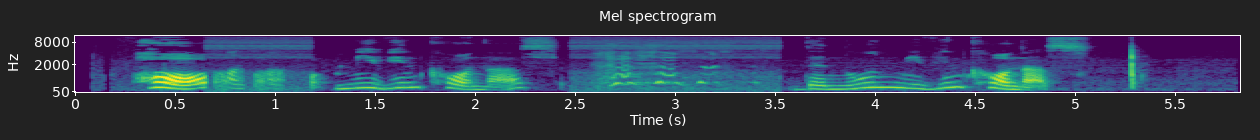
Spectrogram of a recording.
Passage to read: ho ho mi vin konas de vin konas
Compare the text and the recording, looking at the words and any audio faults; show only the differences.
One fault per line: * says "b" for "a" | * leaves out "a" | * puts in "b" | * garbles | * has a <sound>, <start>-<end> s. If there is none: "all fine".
* leaves out "ho"
* has a laugh, 0.7-1.0 s
* has a laugh, 2.6-3.5 s
* puts in "nun mi"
